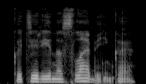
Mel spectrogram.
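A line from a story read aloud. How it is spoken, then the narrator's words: Calm objection. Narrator (Russian): спокойно возразил Свидерский ему в спину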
